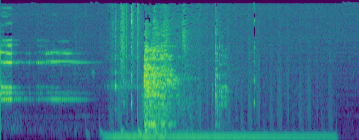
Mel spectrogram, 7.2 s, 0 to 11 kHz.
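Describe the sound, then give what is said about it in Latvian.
A loud, steady electric voting bell in a parliament rings continuously for several seconds with a harsh buzzing tone, after a short tonal chime, calling members to vote on a proposal, then cuts off abruptly. No one speaks. “Lūdzu zvanu, balsosim par 9.”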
